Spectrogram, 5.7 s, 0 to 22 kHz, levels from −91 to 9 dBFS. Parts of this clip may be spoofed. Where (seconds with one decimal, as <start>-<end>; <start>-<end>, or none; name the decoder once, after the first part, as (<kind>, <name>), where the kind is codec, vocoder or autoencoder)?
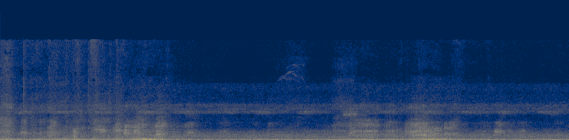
none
